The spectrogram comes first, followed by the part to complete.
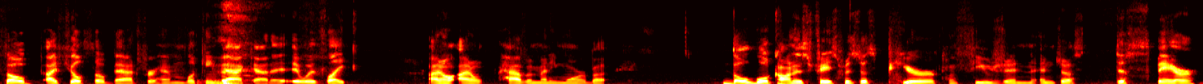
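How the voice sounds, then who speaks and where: A man's voice: mid-range voice, fairly even intonation, a little slow, no echo. A teenage boy, guest musician in an interview, telling rambling self-deprecating stories in casual chat. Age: teens.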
